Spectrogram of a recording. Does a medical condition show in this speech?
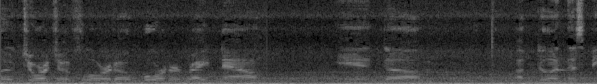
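No.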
